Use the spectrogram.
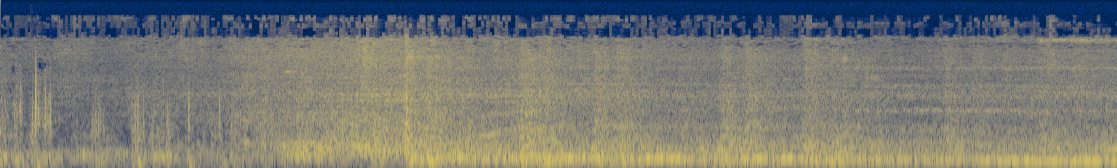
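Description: A London Underground train roars through a tunnel, a loud rumbling swell that builds after a couple of seconds and holds, with gusty wind buffeting the microphone.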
